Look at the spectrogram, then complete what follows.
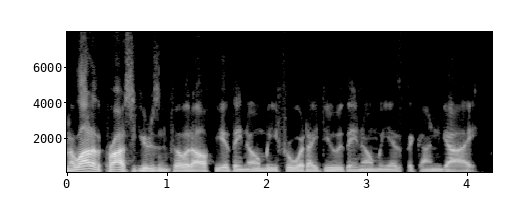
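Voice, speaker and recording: A man with a New York accent talks at a fairly quick pace in a very deep, low pitch. The sound is dry and close, with no echo. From Brooklyn, New York. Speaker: gun rights lawyer and podcast host. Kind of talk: casual interview chat. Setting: live stream studio.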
